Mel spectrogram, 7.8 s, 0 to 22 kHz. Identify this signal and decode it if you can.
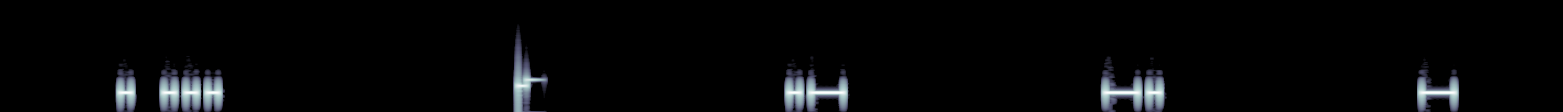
Morse code, heard as a keyed tone, about 21 wpm, spaced as for 8 wpm, 700 Hz. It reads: ES ANT
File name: Top 20 QSO Elements - 8x Character Spacing - 22wpm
